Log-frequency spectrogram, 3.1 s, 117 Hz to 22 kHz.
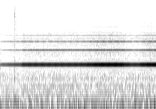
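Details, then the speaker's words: Philips B0X19U tube radio under restoration, after IF alignment at 452 kHz with speaker reconnected: signal generator's steady clean whistle near 1 kHz over a faint low hum, now clearer and crisper; normal test tone. "No sé si lo aprecian, pero yo lo aprecio mucho más claro y nítido. ¿Ok?"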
